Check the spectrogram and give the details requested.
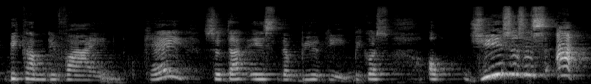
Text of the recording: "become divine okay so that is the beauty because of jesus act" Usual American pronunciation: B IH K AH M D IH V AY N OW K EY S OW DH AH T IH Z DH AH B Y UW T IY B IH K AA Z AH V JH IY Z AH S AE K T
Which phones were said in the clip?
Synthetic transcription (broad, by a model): B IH K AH M D IH V AY N OW K EY S OW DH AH T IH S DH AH B Y UW T IY B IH K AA S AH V JH IY S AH S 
